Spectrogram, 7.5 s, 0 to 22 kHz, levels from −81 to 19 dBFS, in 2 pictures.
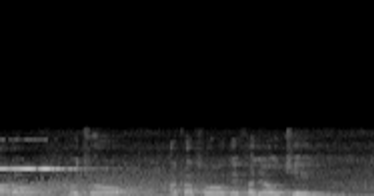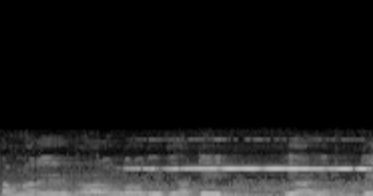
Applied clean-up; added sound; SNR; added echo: none; Squeak / Vehicle; -1 dB; reverberation time 1.1 s.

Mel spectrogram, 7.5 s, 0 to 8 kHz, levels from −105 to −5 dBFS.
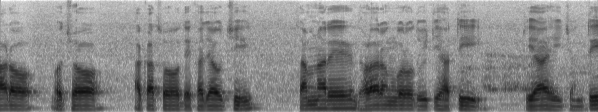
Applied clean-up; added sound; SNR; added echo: none; none; none; none.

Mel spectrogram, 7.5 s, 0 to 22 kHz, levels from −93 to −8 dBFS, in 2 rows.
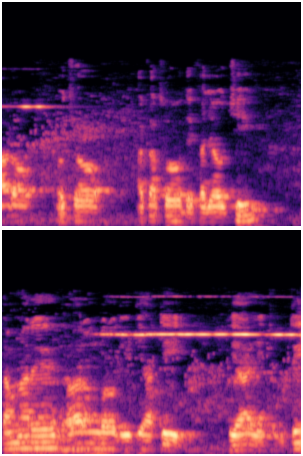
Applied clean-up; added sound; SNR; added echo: classical method WPE with log-MMSE.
